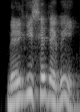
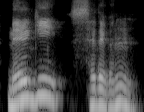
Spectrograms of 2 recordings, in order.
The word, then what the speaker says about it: 멜기세덱: 멜기세덱의 원 히브리 발음은 말키ጼ덱입니다.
